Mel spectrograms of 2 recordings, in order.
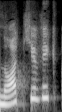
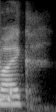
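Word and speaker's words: Noordwijk: Ähm, wie wird das eigentlich ausgesprochen? Wird das Nordjewig aus Nordjewig? Nordwijk. Nordwijk? – Soweit ich weiß, Nordwijk.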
